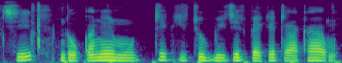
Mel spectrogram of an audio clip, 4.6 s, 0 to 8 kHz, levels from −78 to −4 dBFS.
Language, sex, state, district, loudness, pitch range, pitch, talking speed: Bengali, male, West Bengal, Alipurduar, -16 LUFS, 130-150 Hz, 140 Hz, 105 wpm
